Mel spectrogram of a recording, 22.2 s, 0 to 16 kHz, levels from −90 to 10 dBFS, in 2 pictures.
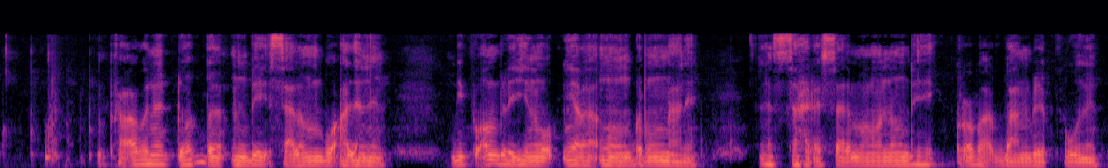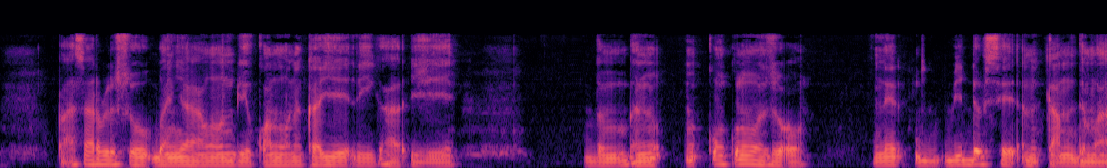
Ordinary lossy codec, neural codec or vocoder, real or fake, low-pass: MP3, 64 kbps; codec, 16 kHz, 4 kbps, X-Codec, HuBERT features, trained on balanced general audio; fake; 7.2 kHz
